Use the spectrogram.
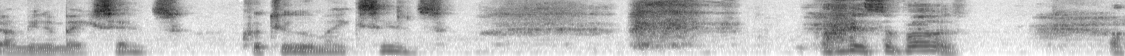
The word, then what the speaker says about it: Cthulhu: Cthulhu, is that how you pronounce it? Cthulhu, yeah.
